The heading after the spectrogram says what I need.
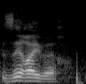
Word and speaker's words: Seeraiwer: En alsacien, si on veut le prononcer en alsacien, ça donnerait Zeriver.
